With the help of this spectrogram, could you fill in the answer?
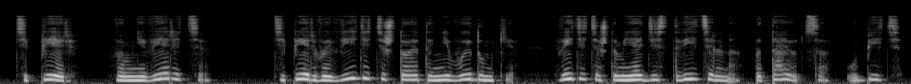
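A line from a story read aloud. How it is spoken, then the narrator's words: Trembling voice. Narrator (Russian): проговорила дрожащим голосом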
